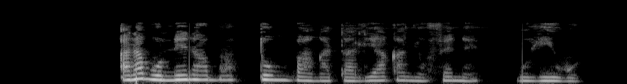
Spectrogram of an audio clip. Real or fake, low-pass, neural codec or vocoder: real; 7.2 kHz; none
